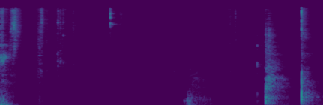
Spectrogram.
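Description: A deck of oracle cards being shuffled by hand: a few soft clicks, then a sharper slap of the cards about three and a half seconds in.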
